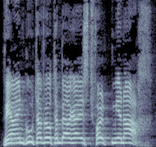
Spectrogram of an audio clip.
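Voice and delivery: high, emphatic orator's voice; rally the crowd, building to a final cry; rallying speech. A narrator's reading. Hartmann leads burghers to open the gate, rallying speech.

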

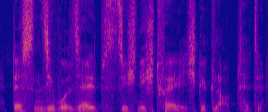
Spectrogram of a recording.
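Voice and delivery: plain reading voice

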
